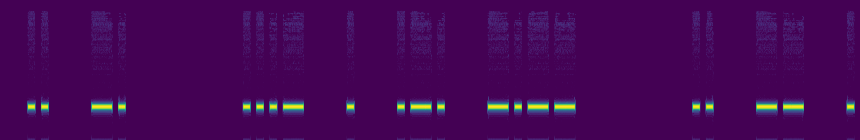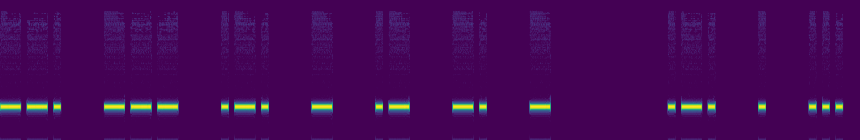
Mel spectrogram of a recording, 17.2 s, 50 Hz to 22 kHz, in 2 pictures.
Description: Morse code, heard as a keyed tone, about 18 wpm, spaced as for 12 wpm, 1000 Hz. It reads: IN VERY IMPORTANT RES
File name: qotdfiles / 12wpm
